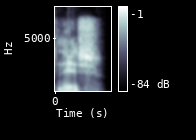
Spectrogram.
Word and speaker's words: niche: How do you actually pronounce it? Is it nish or is it nish? I don't know. It's not a word you hear a lot, I guess. It's niche.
